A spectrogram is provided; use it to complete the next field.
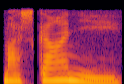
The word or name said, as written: Mascagni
